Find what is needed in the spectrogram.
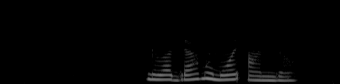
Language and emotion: Russian, neutral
